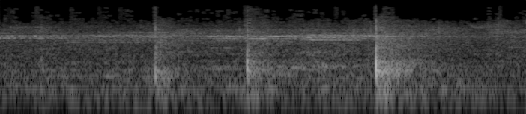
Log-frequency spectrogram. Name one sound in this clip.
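Cardboard thumps and taps under handling.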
